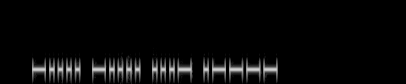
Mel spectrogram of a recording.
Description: Morse code, heard as a keyed tone, about 27 wpm, 700 Hz. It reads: 66V1
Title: Four Challenging Letter-Number Combinations 28wpm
